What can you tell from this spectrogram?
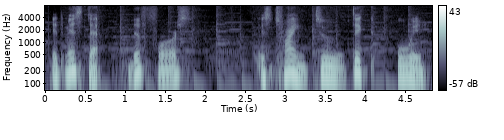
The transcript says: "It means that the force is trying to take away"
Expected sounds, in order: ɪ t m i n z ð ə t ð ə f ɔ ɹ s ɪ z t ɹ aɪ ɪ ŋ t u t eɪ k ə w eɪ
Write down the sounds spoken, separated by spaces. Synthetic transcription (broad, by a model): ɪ t m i n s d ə t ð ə f ɔ ɹ s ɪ s t ɹ aɪ ɪ ŋ t u t eɪ k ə w eɪ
